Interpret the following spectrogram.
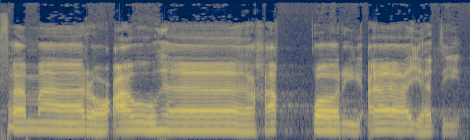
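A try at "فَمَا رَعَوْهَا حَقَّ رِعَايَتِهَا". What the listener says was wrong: Awas, hanya kepanjangan. Saya pikir mau wakaf di situ. Fama ra'auha haqqa riayatiha.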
